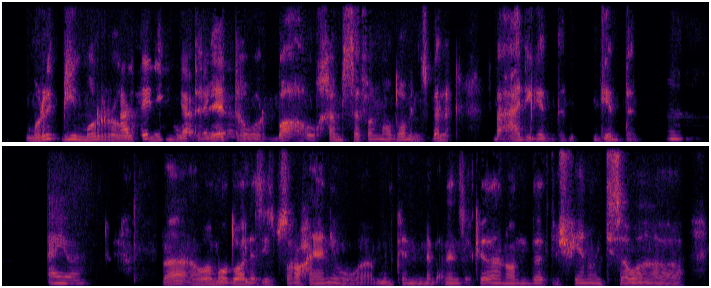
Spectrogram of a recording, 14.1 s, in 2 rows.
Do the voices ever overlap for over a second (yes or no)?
yes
